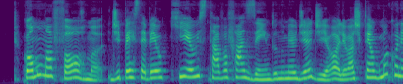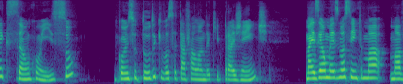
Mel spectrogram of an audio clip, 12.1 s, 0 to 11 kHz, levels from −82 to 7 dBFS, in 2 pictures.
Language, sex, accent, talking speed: Portuguese, female, Brazilian, 205 wpm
